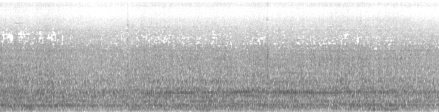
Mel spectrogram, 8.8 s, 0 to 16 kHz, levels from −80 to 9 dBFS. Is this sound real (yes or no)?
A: yes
